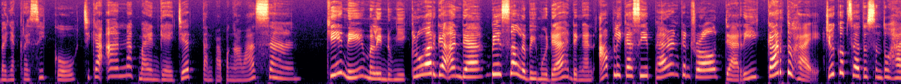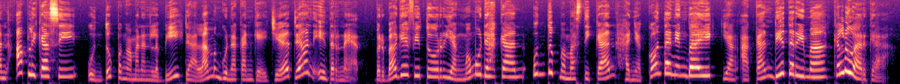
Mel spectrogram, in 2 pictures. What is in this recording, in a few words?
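casual Indonesian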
